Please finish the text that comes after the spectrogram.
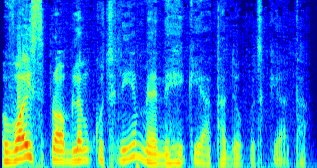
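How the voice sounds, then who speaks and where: A man teaching English grammar in an online class, animated, swinging between loud mock shouting and quiet asides, repeating key words slowly. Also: medium pitch, slightly rough, no echo.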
